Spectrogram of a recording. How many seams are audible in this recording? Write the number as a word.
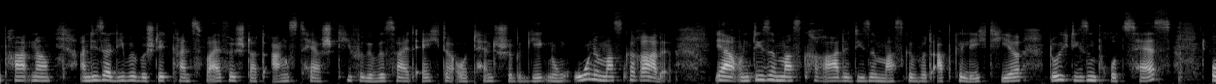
zero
